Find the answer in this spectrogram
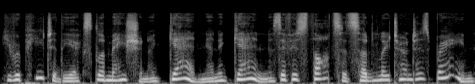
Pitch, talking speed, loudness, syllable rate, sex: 200 Hz, 200 wpm, -18 LUFS, 5.7 syllables/s, female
